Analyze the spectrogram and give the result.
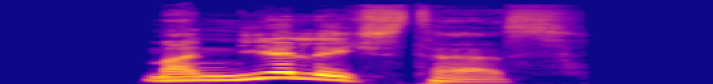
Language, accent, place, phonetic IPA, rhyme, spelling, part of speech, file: German, Germany, Berlin, [maˈniːɐ̯lɪçstəs], -iːɐ̯lɪçstəs, manierlichstes, adjective, De-manierlichstes.ogg
- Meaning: strong/mixed nominative/accusative neuter singular superlative degree of manierlich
